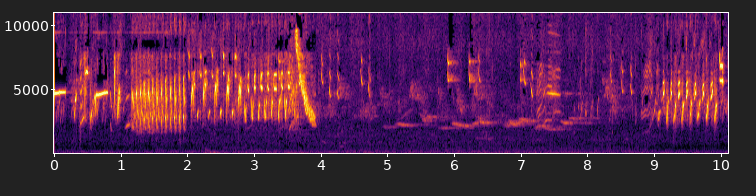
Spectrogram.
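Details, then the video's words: Goldfinch singing on a recording for training goldfinches and chicks: a dense buzzy trill and fast twittering, a sweeping downward note, quieter scattered chirps, then another rapid buzzy run. "Goldfinches and Chicks Chirps"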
